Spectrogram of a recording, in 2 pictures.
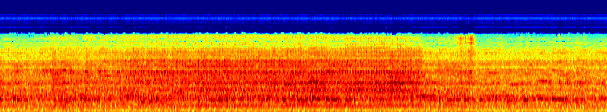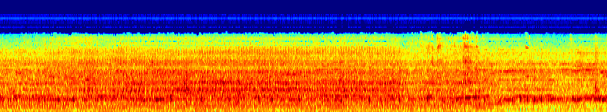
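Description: Benchtop electric scroll saw running steadily as its blade cuts a hole in a plastic mount. The sound thins about two seconds before the end.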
